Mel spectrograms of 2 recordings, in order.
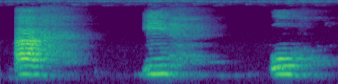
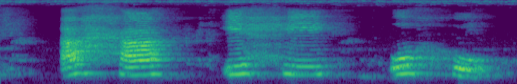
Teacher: Kenapa disebut ar-rohwah? Karena ketika kita mengucapkan huruf ha yang berharakat sukun atau berharakat tasydid, maka suaranya itu tidak tertahan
